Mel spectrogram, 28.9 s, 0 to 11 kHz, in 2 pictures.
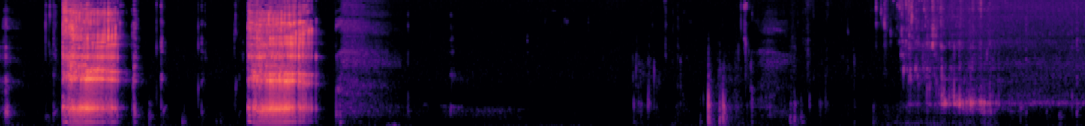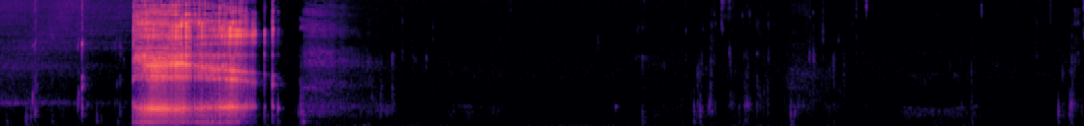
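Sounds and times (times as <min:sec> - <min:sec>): man belching: 0:00.8 - 0:01.7, 0:03.3 - 0:04.2, 0:16.2 - 0:18.2.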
